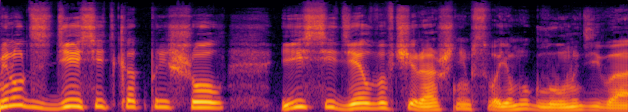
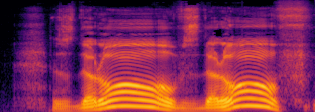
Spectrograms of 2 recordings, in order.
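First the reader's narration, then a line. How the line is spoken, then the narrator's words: Cheerful shout. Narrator (Russian): весело крикнул навстречу входящим Зосимов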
